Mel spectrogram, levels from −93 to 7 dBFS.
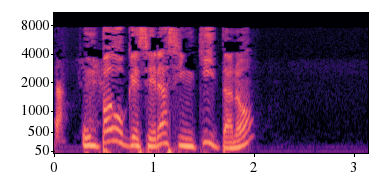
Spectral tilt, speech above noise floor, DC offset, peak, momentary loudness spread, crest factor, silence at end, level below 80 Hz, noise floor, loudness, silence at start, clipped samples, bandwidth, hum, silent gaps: -4.5 dB/octave; 45 dB; under 0.1%; -2 dBFS; 3 LU; 14 dB; 1.15 s; -32 dBFS; -61 dBFS; -16 LUFS; 0 s; under 0.1%; 8 kHz; none; none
